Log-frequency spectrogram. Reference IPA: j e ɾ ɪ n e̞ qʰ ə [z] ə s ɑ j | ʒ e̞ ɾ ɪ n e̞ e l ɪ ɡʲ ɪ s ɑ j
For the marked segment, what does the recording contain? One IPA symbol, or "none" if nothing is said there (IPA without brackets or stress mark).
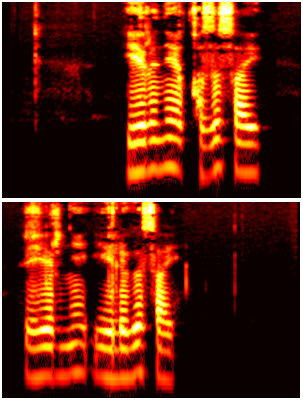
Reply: z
